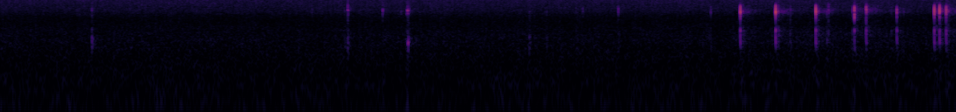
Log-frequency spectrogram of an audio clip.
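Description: Fingertips and nails tap and scratch the buttons and casing of a hollow silver-white plastic Sony PSP handheld game console. Faint, scattered bright clicks and scrapes sit over a low, steady background hiss. About nine sharper, brief taps cluster toward the end.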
